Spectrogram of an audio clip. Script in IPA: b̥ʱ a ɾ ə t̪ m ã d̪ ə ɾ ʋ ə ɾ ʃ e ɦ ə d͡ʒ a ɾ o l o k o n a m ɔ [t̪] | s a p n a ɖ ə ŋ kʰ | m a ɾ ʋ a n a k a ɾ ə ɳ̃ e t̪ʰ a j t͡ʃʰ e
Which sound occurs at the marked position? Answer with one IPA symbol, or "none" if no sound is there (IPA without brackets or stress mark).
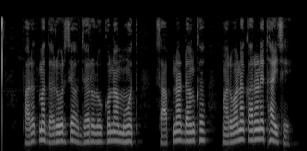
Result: t̪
